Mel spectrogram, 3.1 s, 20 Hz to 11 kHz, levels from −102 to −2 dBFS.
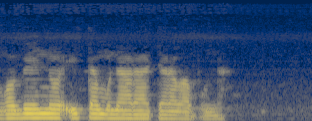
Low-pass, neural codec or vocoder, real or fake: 9.9 kHz; none; real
